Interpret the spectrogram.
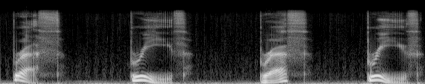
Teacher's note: Breathe, with the E at the end, is pronounced with a long E sound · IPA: /briːð/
